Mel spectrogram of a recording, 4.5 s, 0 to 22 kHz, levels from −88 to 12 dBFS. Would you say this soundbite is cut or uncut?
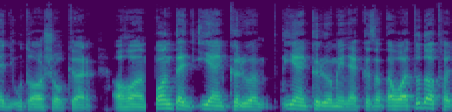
cut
